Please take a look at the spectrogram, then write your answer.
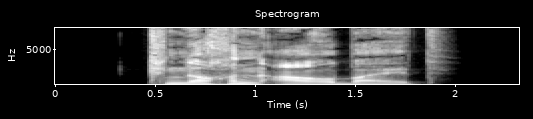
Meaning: backbreaking work
- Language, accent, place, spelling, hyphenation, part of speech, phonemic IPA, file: German, Germany, Berlin, Knochenarbeit, Kno‧chen‧ar‧beit, noun, /ˈknɔxn̩ˌʔaʁbaɪ̯t/, De-Knochenarbeit.ogg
